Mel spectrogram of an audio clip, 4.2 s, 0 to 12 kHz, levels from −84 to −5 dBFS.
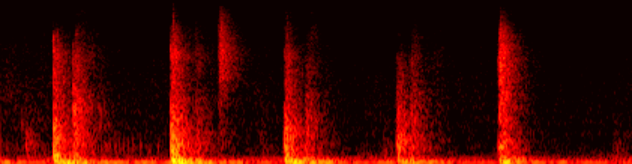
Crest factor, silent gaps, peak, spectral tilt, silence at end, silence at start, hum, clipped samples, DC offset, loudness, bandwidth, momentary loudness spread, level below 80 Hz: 20 dB; none; -18 dBFS; -6 dB/octave; 0 s; 0 s; none; under 0.1%; under 0.1%; -41 LUFS; 10.5 kHz; 19 LU; -40 dBFS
